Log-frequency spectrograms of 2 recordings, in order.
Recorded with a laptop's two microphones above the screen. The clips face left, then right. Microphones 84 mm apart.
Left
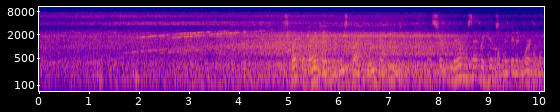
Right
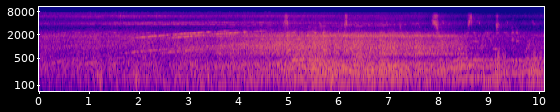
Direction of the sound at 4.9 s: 35° left (ahead or behind).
